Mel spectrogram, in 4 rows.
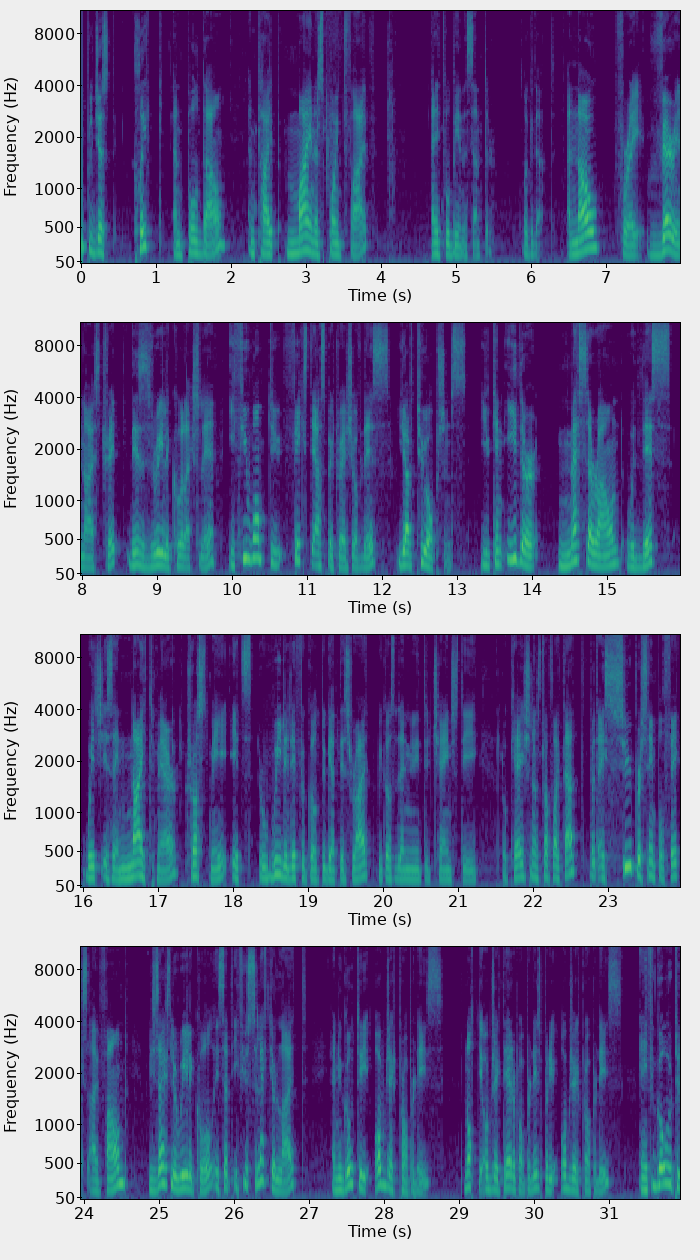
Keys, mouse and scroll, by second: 0.8 click, 5.3 middle click, 10.6 scroll up 2, 11.5 shift+middle click, 11.8 scroll down 2, 12.1 shift+middle click, 14.7 click, 17.2 ctrl+z, 17.9 click, 19.3 ctrl+z, 20.1 click, 22.0 ctrl+z, 24.5 scroll down 1, 24.9 shift+middle click, 25.1 middle click, 31.0 click.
